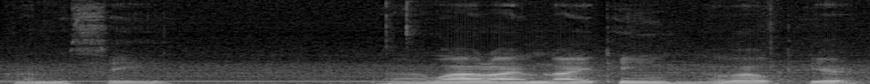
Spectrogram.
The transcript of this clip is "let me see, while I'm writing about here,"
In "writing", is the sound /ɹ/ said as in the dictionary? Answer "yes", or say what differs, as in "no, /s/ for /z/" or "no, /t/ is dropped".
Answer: no, /l/ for /ɹ/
